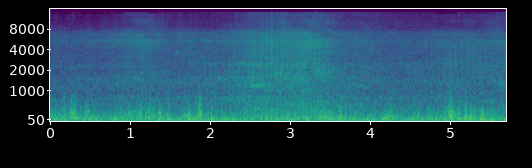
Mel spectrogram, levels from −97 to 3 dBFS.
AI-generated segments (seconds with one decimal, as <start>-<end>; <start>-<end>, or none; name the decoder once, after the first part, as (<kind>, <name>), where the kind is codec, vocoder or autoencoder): 0.4-2.1 (autoencoder, DAC-VAE); 2.6-3.2; 4.8-5.7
